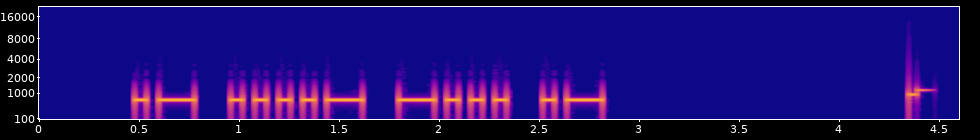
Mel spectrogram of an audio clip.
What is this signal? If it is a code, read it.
Morse code, heard as a keyed tone, about 20 wpm, 700 Hz. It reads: A4BA
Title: All Cut Numbers - 4-Digit 20wpm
